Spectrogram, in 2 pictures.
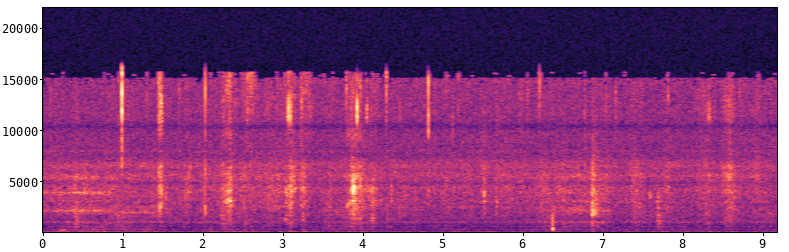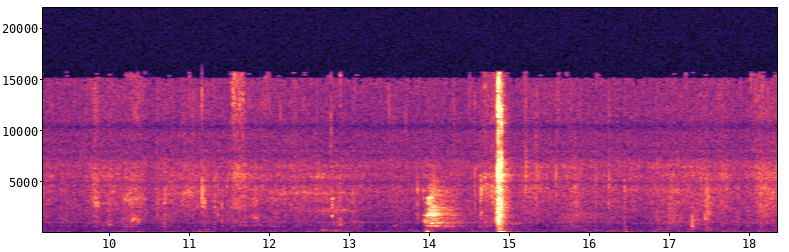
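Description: Gloved hands softly smear wet paint across a board.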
